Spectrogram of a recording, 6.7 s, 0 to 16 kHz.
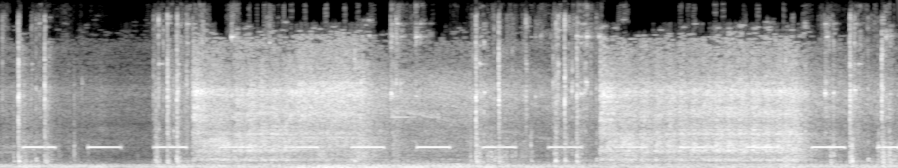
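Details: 2001 Isuzu Rodeo 3.2L, fuel pump fuse pulled and fuel rail run dry before pump replacement: starter cranks in two long even bursts over a door chime but engine never fires; crank no-start from no fuel pressure.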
